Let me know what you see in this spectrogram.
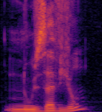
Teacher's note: Nous avions, little liaison, final S not pronounced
